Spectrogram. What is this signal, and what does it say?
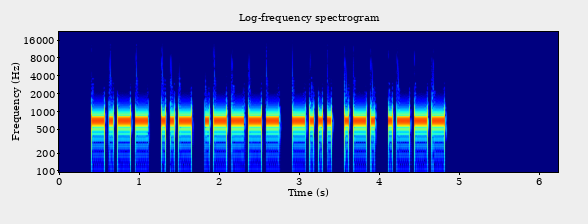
Morse code, heard as a keyed tone, about 22 wpm, 700 Hz. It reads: YU1BRJ
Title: DXCC-100 Call Signs - 6 Characters - Repeated 2x - 22wpm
